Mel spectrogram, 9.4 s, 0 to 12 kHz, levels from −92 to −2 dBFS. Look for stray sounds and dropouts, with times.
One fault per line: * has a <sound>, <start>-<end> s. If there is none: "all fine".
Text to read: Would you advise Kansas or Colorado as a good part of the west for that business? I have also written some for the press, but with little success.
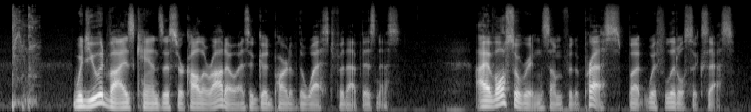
* has a thud, 0.2-0.5 s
